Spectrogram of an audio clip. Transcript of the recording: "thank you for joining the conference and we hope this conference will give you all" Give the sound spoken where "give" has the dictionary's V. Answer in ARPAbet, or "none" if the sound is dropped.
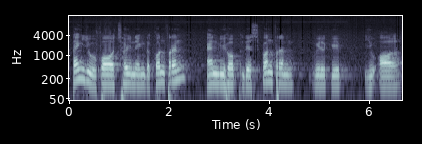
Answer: P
